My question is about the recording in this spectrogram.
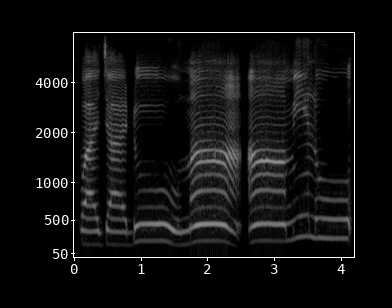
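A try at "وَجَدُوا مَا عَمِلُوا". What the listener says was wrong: A-nya pendek. Du-nya panjang. Wajadu ma'amilu.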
